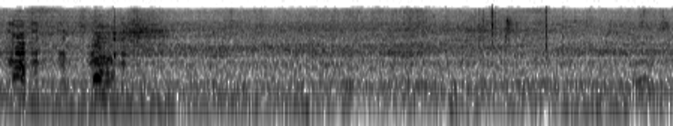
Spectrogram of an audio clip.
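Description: A steady low mechanical hum, with a voice briefly in the first second.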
